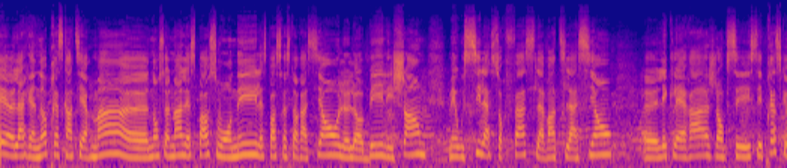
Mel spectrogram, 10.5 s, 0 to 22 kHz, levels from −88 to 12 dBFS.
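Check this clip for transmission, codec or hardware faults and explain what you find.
One transmission fault appears near the end: a short concealed packet loss from 9.63 to 9.67 s. About 20 ms of audio failed to arrive in time, and the receiver filled that span by extending the sound that came just before it, then crossfaded back into the real signal. The result is a brief smear or wobble rather than a gap. An unconcealed dropout would leave a hard silence or a click, but here the hole is papered over with continuation.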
